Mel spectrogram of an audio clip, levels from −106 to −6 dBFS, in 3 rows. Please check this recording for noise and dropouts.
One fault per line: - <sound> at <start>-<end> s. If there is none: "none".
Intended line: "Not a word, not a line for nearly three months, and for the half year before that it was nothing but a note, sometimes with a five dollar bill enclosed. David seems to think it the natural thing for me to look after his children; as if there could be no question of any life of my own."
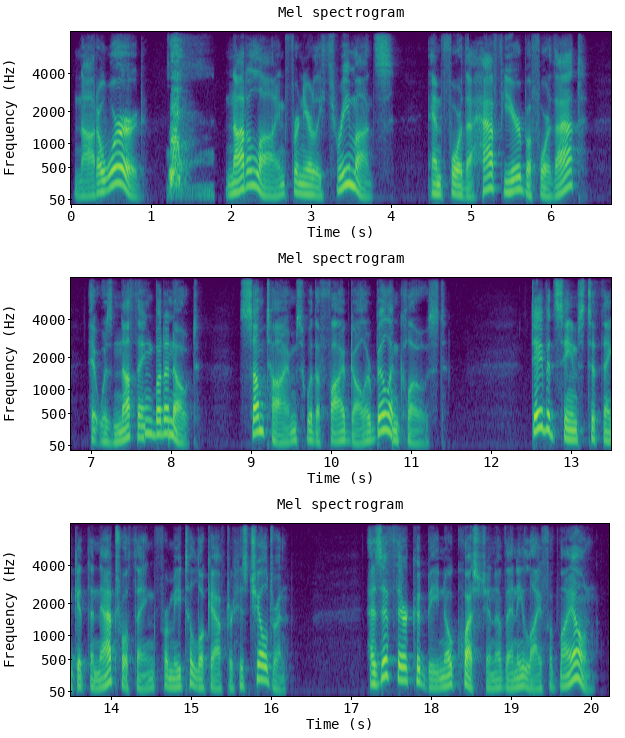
- bark at 1.2-1.8 s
